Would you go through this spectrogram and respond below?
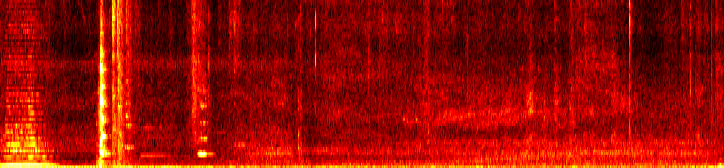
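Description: The KA Madiun Jaya executive train rolls along the rails with a steady rumble from on board, after a few sharp clanks and a brief horn-like tone early on.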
